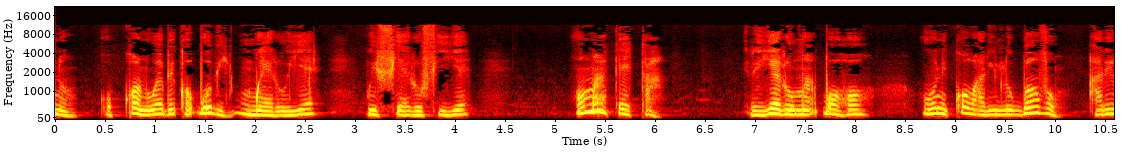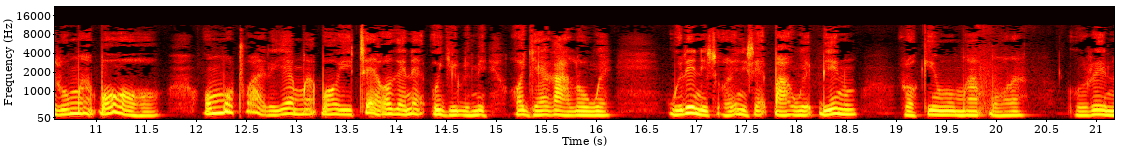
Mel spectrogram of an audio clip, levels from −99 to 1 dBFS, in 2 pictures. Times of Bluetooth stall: none

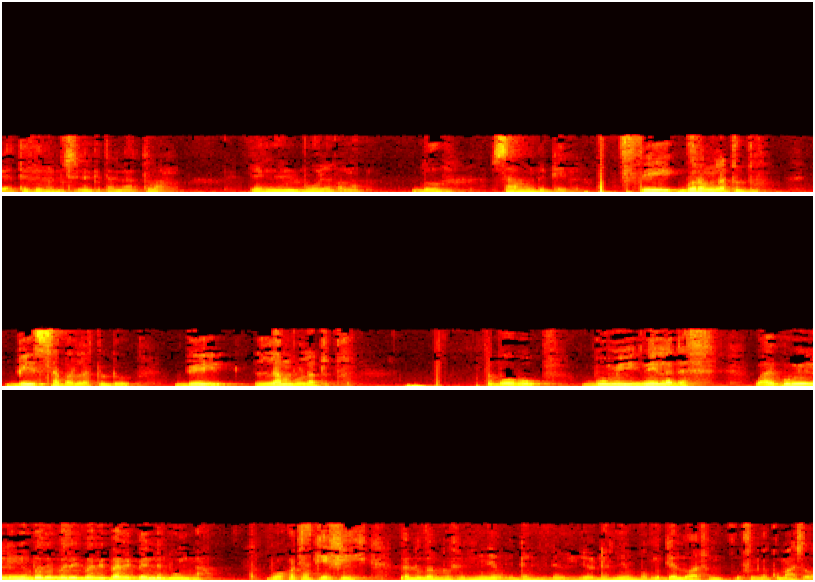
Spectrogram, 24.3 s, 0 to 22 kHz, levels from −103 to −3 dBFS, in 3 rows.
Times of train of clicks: none

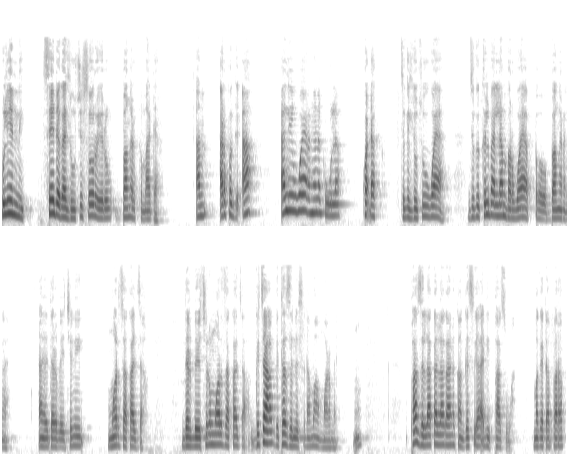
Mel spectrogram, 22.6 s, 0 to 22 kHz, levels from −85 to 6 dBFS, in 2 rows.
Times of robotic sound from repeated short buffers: none

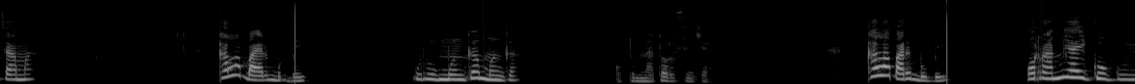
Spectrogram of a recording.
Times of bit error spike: 2.95, 4.83, 9.47, 10.41

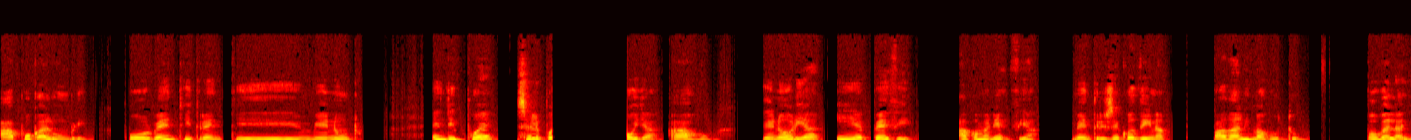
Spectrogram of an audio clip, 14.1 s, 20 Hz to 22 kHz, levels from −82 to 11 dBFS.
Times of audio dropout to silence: 5.51-6.27

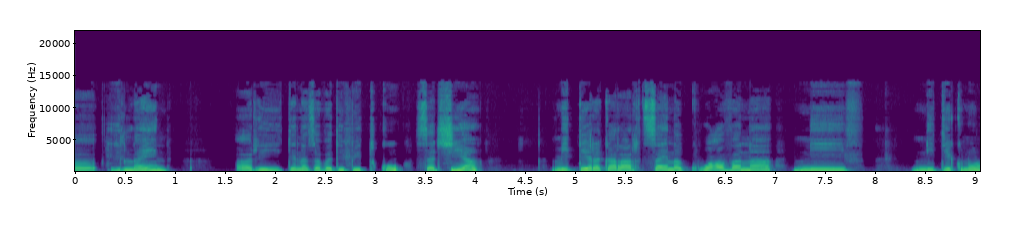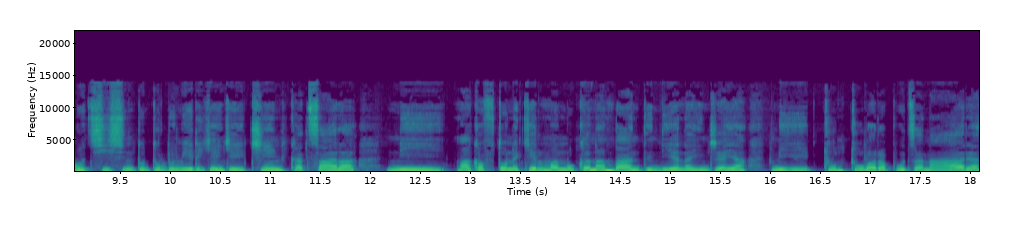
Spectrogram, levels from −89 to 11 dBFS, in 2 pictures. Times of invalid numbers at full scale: none

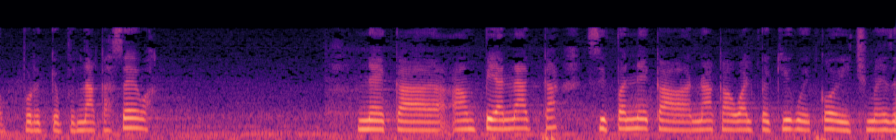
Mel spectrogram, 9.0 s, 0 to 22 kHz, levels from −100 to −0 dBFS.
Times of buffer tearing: none

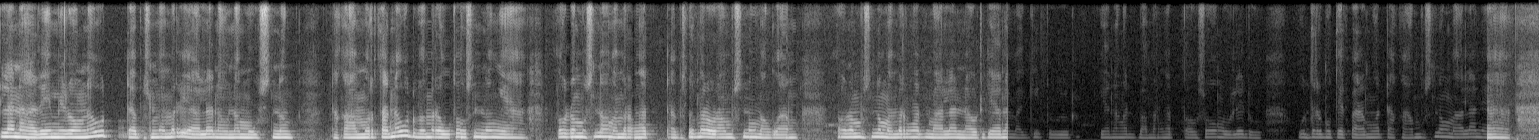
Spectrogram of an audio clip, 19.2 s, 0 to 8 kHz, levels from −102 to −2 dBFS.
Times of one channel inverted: 12.60-18.60

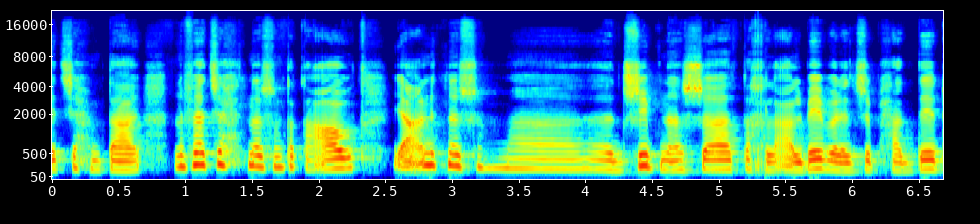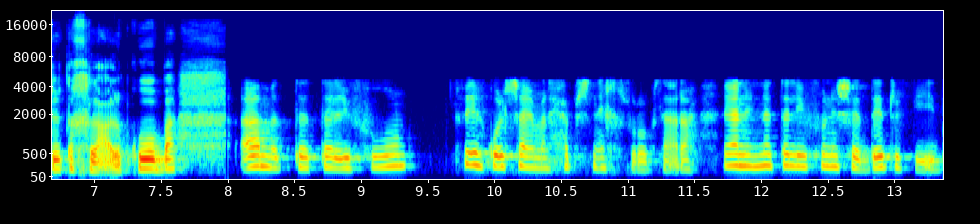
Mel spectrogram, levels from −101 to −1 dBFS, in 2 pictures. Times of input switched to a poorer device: 7.98-13.37

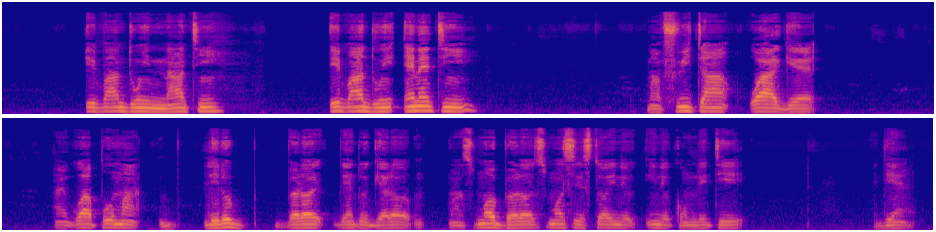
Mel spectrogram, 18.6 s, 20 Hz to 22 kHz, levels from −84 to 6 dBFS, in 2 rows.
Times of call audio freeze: none

